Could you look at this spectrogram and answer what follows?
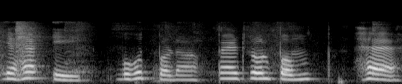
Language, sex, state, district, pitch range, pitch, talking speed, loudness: Hindi, female, Uttar Pradesh, Saharanpur, 205-270 Hz, 240 Hz, 105 wpm, -17 LUFS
